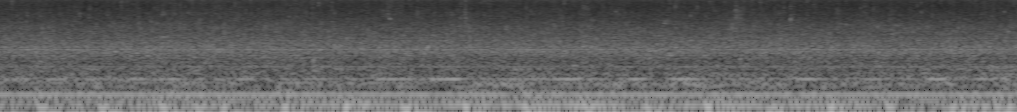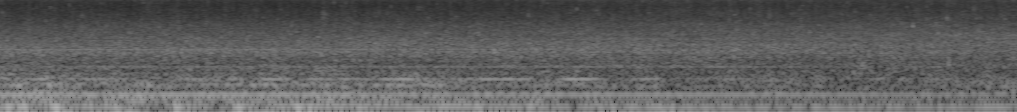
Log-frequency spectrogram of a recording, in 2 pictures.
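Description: Water bubbles and churns steadily in a tank.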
